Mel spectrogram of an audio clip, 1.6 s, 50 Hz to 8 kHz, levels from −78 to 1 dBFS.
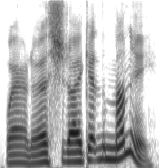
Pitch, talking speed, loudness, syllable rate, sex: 175 Hz, 300 wpm, -14 LUFS, 6.8 syllables/s, female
